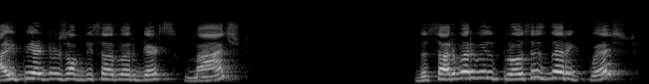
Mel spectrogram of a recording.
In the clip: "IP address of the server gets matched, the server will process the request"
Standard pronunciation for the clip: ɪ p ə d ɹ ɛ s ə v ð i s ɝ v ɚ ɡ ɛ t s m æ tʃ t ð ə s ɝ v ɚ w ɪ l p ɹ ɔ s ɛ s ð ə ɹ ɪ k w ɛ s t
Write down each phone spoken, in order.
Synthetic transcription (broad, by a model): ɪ p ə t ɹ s ə v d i s ɝ v ɚ ɡ ɛ t s m æ tʃ t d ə s ɝ v ɚ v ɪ l p ɹ ɔ s ɛ s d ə ɹ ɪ k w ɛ s t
